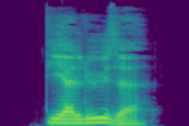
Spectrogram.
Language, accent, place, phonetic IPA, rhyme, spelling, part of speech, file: German, Germany, Berlin, [diaˈlyːzə], -yːzə, Dialyse, noun, De-Dialyse.ogg
- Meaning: dialysis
